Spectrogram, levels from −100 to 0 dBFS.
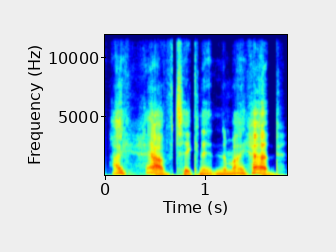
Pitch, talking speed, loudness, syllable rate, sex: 155 Hz, 230 wpm, -21 LUFS, 5.4 syllables/s, male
